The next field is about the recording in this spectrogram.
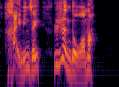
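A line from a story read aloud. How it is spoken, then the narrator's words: Furious roar. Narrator (Chinese): 张飞 大怒 大喝一声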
